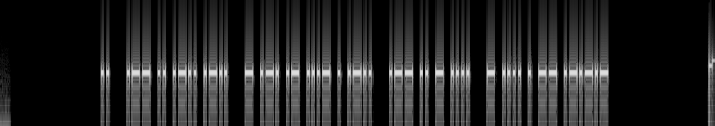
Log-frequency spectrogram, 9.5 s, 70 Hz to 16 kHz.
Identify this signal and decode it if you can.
Morse code, heard as a keyed tone, about 34 wpm, 700 Hz. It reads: I WILL TRAVEL WITH THEM.
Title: Sentences from Top 1000 Words - Review Part 2 - 35wpm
